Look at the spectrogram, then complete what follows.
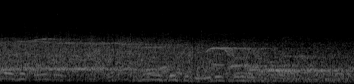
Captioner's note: cheers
